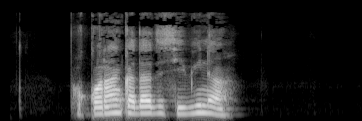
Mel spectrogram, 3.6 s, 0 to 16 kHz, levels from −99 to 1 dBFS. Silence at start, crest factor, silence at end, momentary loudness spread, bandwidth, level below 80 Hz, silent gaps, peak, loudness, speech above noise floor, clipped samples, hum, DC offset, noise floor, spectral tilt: 0.75 s; 20 dB; 1.35 s; 18 LU; 11.5 kHz; -72 dBFS; none; -2 dBFS; -18 LUFS; 62 dB; under 0.1%; none; under 0.1%; -79 dBFS; -6 dB/octave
